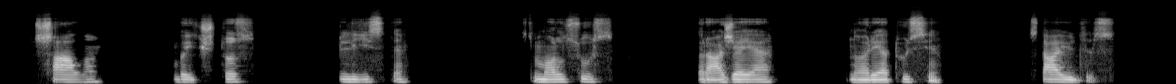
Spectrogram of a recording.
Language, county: Lithuanian, Vilnius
